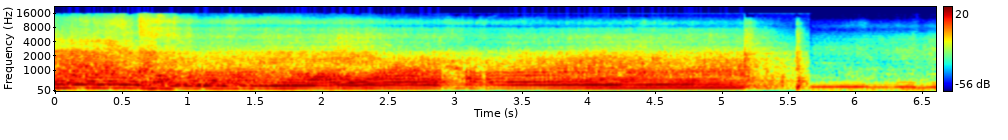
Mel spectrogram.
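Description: A rally car engine roars loudly and shifts gears as it accelerates away.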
